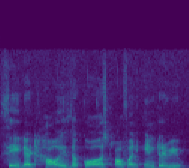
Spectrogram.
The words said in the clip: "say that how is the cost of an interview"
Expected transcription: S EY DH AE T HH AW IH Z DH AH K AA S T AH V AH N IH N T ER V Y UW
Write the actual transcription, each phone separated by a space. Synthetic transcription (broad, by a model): S EY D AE T HH AW IH Z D AH K AA S T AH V AH N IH N T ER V Y UW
